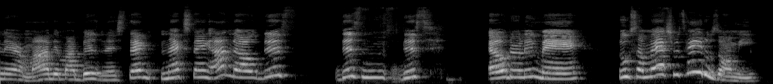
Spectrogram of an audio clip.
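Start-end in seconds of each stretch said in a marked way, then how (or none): 1.2-7.6 high, slowed, stunned telling; can't believe he threw food at her; telling friends about the mashed potatoes, high and outraged; outraged disbelief. Real, not acted. Shocked at potatoes thrown on her.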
